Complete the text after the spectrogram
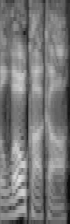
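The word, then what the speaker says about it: Lokakaka: I still don't understand what the fuck the rokaka does. Sorry, the lokaka. – Rokaka? – Lokaka. It's spelled with an L.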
